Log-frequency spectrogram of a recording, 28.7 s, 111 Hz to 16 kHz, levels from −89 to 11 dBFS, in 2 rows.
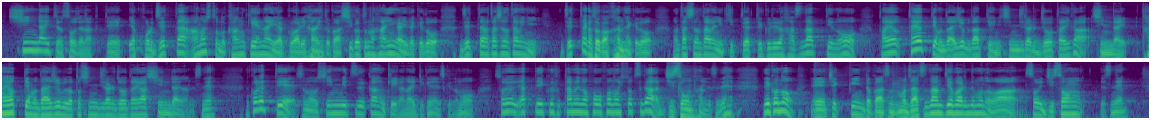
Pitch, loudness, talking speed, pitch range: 150 Hz, -26 LUFS, 460 characters per minute, 120-180 Hz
